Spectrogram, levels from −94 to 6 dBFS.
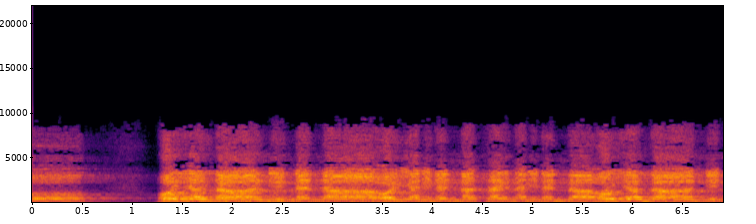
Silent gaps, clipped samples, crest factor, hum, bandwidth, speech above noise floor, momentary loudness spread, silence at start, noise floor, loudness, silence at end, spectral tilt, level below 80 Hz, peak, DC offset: none; under 0.1%; 16 dB; none; 9.2 kHz; 30 dB; 7 LU; 0 s; -45 dBFS; -15 LUFS; 0 s; -3 dB/octave; -56 dBFS; 0 dBFS; under 0.1%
